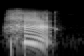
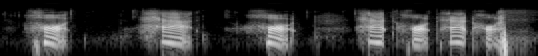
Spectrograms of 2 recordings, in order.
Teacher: and the main difference between hat and hot is the lips the lips are pulled back for the ah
